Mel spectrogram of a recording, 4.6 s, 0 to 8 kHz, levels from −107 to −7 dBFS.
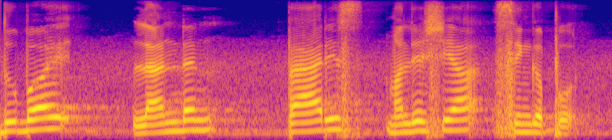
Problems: constant background noise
